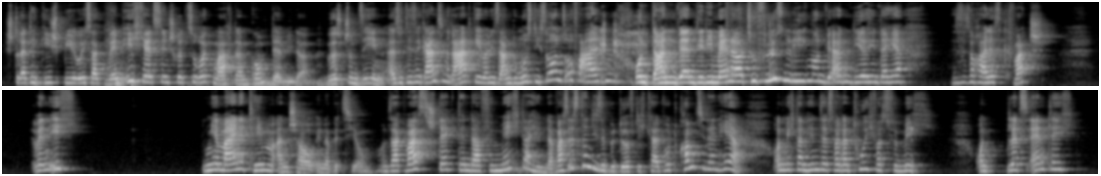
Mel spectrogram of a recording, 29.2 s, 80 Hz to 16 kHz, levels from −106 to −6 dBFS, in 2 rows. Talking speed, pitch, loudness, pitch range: 185 wpm, 245 Hz, -33 LUFS, 220-275 Hz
